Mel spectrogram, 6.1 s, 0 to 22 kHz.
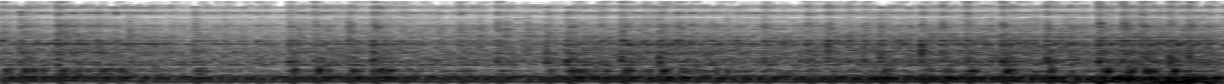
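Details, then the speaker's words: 1989 Stihl 026 two-stroke chainsaw, about 30-35 years old, breaking in: steady high-idle buzz, slightly uneven but clean; normal running. "I'll show you the other air filter that it had while that thing's breaking in. You can still hear it running."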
